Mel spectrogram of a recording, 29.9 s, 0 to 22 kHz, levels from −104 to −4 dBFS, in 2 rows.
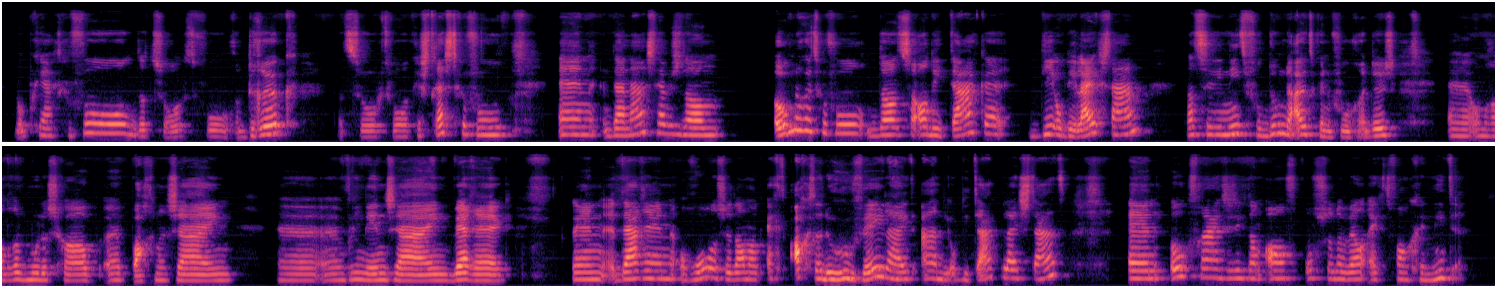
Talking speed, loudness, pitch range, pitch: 165 wpm, -36 LUFS, 180-235 Hz, 210 Hz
